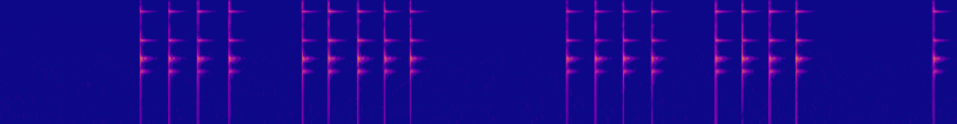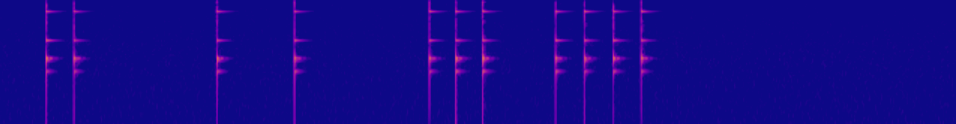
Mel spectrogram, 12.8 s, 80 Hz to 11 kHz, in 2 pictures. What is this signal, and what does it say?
Tap code, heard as taps on glass, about 6 knocks a second. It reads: UTBAO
